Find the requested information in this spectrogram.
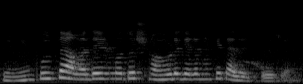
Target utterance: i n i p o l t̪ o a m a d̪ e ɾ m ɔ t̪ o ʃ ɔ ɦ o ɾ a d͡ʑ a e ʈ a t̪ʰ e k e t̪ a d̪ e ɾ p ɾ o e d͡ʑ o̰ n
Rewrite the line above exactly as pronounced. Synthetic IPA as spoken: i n i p u l t̪ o a m a d̪ e ɾ m ɔ t̪ o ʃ ɔ ɦ o ɾ e d͡ʑ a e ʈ a t̪ʰ a k e t̪ a d̪ e ɾ p ɾ o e d͡ʑ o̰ n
